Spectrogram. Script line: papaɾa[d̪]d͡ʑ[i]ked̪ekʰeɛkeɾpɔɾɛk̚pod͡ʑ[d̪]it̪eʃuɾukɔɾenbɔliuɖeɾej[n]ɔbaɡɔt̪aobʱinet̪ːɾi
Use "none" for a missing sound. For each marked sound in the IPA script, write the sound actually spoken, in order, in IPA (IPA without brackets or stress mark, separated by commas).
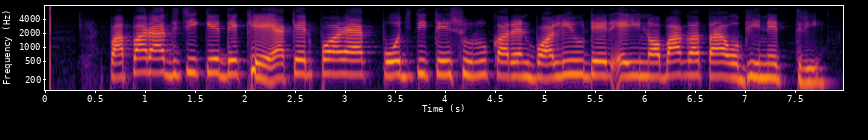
d̪, i, d̪, n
